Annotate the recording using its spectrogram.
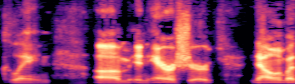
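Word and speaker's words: Culzean: Yes, it's actually pronounced Killeen, in Ayrshire, now owned by the National Trust for Scotland.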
